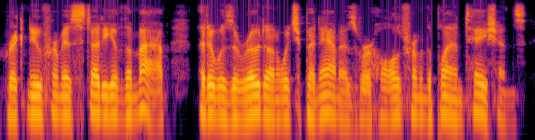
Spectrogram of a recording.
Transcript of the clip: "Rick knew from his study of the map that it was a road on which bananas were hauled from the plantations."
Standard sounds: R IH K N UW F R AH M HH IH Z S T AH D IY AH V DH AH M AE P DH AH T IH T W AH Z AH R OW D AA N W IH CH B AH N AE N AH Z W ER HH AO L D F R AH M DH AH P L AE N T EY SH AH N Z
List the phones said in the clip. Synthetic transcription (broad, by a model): R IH K N UW F R AH M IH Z S T AH D IY AH V DH AH M AE P DH AH T IH T W AH Z AH R OW D N W IH CH B AH N AE N AH Z W ER HH AO L D F R AH M DH AH P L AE N T EY SH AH N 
